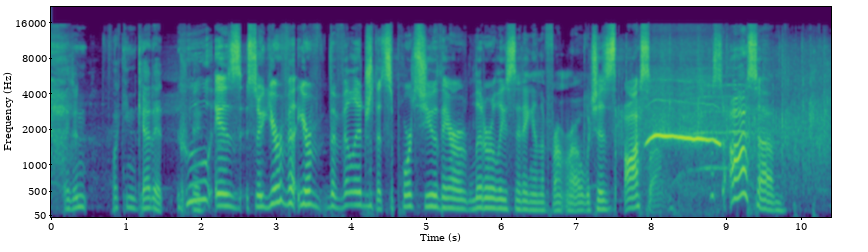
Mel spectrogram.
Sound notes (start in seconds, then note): 7.9 audience applauding and whistling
